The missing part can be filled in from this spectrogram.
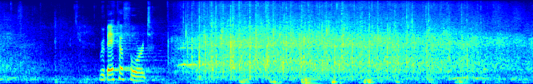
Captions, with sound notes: Rebekah Ford. (AUDIENCE CHEERING AND APPLAUDING)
